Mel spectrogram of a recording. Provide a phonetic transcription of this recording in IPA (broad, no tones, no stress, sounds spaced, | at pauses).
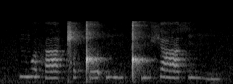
ŋʷ œ h aː ǁ ə ɡ͡ǃ ə ʔ iː ǃʼ i ʃ aː s iː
